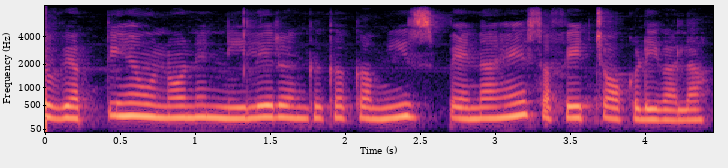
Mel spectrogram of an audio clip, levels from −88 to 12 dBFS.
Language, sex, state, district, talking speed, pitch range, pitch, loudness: Hindi, female, Haryana, Jhajjar, 160 wpm, 220-240 Hz, 230 Hz, -13 LUFS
